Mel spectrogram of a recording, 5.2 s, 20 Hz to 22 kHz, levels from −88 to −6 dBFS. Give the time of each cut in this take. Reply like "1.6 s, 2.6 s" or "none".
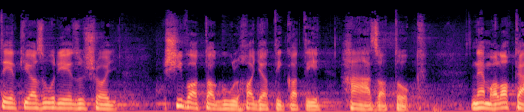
1.6 s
